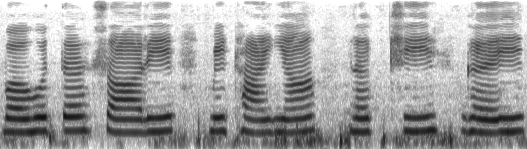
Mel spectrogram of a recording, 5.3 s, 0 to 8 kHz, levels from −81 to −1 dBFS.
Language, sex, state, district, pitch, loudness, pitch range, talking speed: Hindi, female, Punjab, Pathankot, 245 Hz, -14 LUFS, 235-250 Hz, 70 wpm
